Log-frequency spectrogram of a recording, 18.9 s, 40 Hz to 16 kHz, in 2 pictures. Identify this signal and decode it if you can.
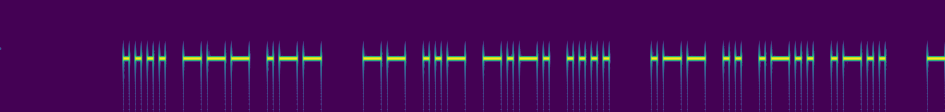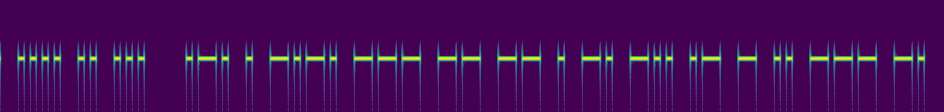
Morse code, heard as a keyed tone, about 20 wpm, 700 Hz. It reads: HOW MUCH WILL THIS RECOMMENDATION
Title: Sentences from Top 1400 Words 20wpm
